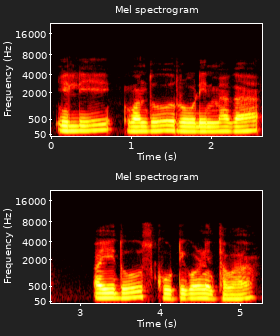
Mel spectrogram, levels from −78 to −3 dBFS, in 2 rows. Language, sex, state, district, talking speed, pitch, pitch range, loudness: Kannada, male, Karnataka, Bidar, 100 wpm, 130 Hz, 125-140 Hz, -17 LUFS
